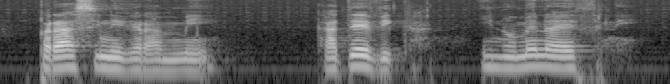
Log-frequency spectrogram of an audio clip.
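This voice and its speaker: This woman speaks with a very deep, low pitch. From Cyprus, Athienou; Cyprus. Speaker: TV news presenter. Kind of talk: speech to students. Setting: stage with audience. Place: hall. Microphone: headset.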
